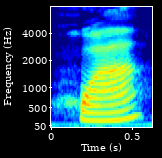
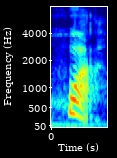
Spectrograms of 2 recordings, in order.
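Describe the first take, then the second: First: The syllable is said with the second tone. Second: The syllable is said with the fourth tone. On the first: "It can have the second tone" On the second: "or it can have the fourth tone"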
